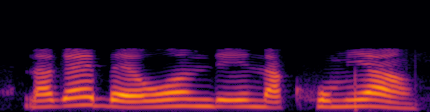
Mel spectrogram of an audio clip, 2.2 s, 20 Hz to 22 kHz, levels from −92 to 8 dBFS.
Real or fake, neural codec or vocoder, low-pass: real; none; 3.6 kHz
